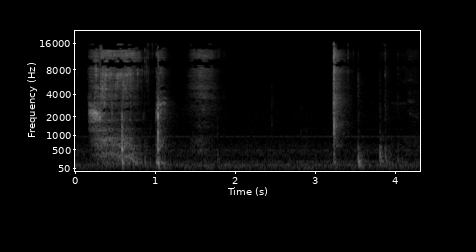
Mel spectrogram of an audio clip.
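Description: Plastic ketchup squeeze bottle squeezed into a saucepan, squirting out with a noisy splutter for under a second, followed by a sharp click. A little past three seconds in, a sharp knock and two lighter ones as the bottle is set down on the counter.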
